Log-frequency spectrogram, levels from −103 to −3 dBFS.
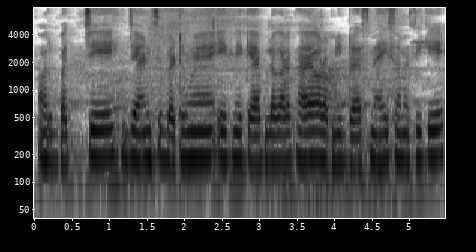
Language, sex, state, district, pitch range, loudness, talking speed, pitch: Hindi, female, Punjab, Pathankot, 170-180 Hz, -14 LUFS, 195 wpm, 175 Hz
